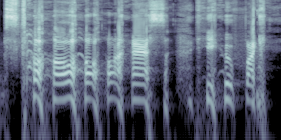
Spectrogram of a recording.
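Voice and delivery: cursing through laughter. Acted. Blitz tickled by Stolas, cursing while laughing. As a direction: swear while cracking up.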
